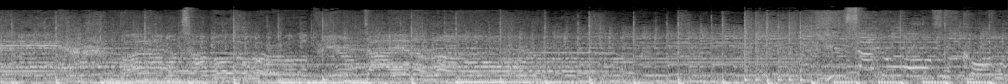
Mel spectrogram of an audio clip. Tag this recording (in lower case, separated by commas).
music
